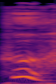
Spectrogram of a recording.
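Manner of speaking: long audible whew of a breath out; slow release breath. Shown as a demonstration. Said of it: "So let's breathe".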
